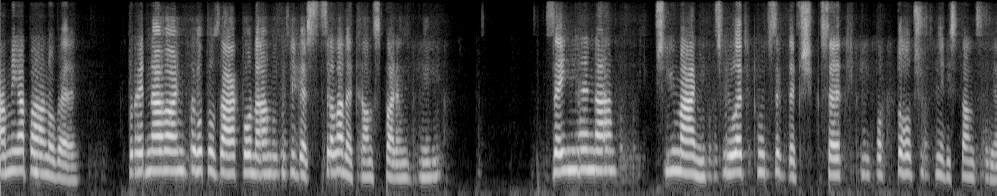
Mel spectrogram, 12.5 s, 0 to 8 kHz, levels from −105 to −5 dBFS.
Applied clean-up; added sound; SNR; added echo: neural mask model DeepFilterNet 3.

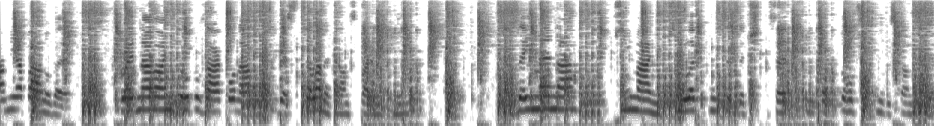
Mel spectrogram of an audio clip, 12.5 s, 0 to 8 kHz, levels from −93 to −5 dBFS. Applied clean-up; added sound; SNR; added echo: classical method Wiener filter.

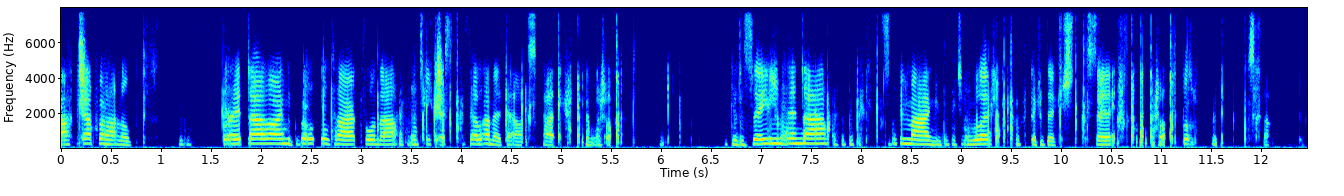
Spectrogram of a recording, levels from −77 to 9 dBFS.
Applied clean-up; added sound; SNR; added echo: neural diffusion model UNIVERSE++.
